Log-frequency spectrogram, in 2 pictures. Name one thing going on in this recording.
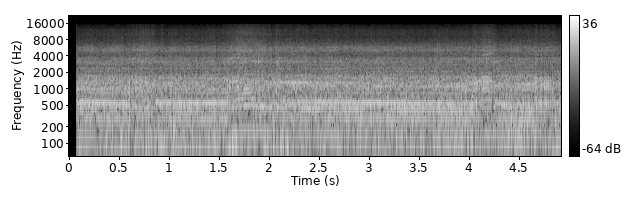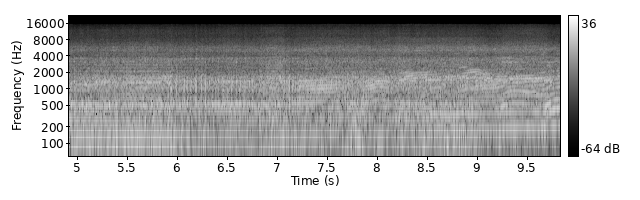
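A motorcycle engine hums steadily close by, rising and falling in pitch.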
